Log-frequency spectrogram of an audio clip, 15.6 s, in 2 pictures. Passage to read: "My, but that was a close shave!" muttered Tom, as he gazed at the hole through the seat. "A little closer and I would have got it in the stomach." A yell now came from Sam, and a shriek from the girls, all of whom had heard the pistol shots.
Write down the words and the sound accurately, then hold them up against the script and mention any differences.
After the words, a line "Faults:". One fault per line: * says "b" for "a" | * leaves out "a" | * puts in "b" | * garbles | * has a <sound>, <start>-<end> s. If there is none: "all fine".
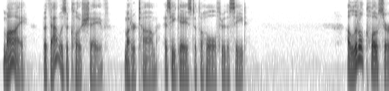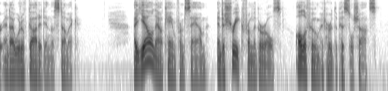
"My, but that was a close shave!" muttered Tom, as he gazed at the hole through the seat. "A little closer and I would have got it in the stomach." A yell now came from Sam, and a shriek from the girls, all of whom had heard the pistol shots.
Faults:
all fine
